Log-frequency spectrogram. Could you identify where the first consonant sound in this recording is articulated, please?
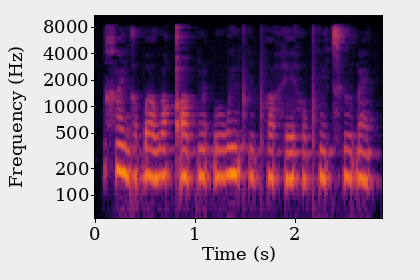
uvular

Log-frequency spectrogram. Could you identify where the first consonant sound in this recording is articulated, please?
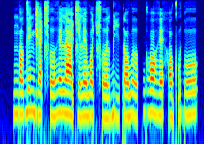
velar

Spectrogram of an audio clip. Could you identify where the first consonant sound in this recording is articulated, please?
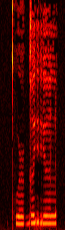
velar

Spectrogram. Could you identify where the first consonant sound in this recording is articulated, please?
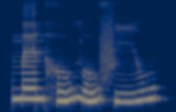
labial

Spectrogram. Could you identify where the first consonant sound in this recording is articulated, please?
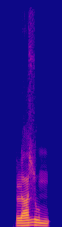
retroflex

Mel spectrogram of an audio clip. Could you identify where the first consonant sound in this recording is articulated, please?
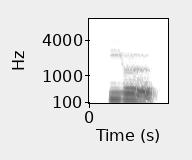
palatal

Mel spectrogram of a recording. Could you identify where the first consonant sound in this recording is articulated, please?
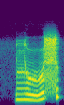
palatal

